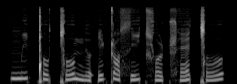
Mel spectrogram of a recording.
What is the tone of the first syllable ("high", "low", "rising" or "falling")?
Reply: rising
